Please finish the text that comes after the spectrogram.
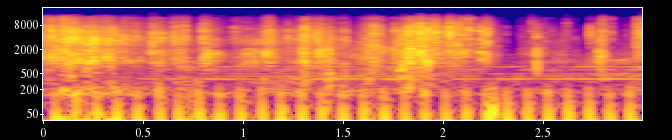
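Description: Plastic packaging crinkling and crunching as a set of 52 mm camera lens filters, including twisting gradient filters, is unwrapped by hand; close, busy rustling throughout with no talk.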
